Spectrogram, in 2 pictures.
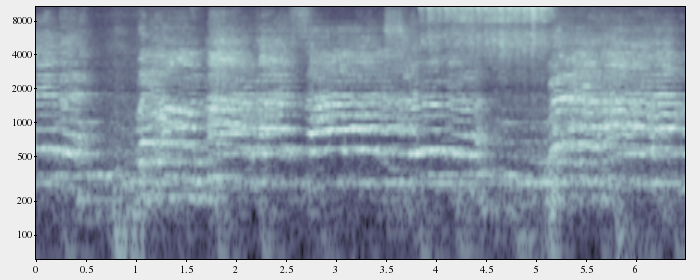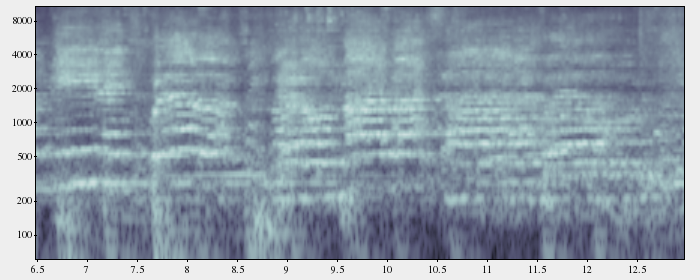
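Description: Mixed group of men and women singing a Creole jazz spiritual together in harmony, in short phrases with brief breaths between, backed by hand-held tambourines.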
